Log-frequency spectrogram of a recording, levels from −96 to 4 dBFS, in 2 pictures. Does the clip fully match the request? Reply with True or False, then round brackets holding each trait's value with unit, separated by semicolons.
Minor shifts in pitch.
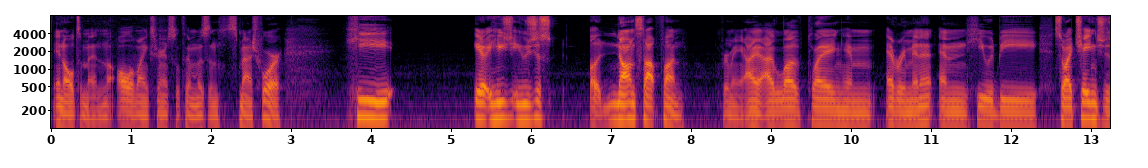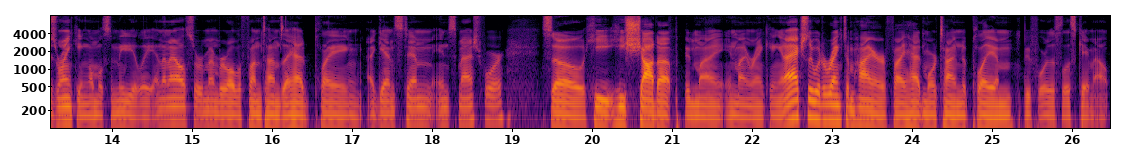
False (3.7 semitones)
